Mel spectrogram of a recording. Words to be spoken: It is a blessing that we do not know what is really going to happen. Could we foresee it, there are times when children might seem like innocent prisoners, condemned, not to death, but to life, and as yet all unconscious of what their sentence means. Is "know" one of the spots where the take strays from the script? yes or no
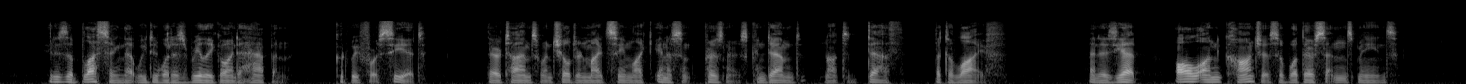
yes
